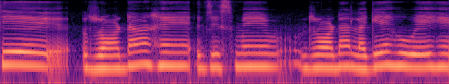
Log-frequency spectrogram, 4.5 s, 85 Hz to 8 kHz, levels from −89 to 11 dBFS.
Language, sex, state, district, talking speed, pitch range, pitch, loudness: Hindi, female, Uttar Pradesh, Lalitpur, 105 wpm, 210-235 Hz, 225 Hz, -16 LUFS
